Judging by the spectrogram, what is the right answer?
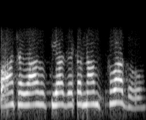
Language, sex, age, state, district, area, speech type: Hindi, female, 60+, Uttar Pradesh, Mau, rural, conversation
